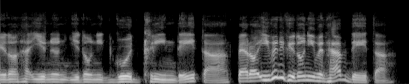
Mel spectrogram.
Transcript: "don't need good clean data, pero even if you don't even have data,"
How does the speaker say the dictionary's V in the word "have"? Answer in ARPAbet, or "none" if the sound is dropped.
V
